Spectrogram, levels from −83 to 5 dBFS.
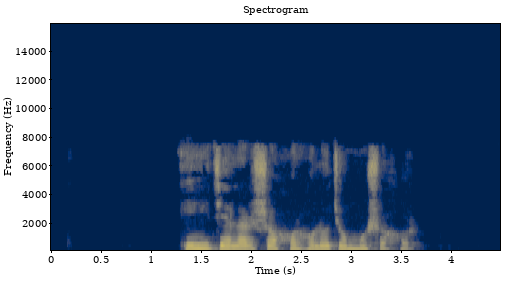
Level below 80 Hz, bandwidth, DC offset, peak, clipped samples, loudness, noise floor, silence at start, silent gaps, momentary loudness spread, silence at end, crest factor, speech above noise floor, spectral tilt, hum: -66 dBFS; 8 kHz; under 0.1%; -8 dBFS; under 0.1%; -22 LUFS; -88 dBFS; 1.3 s; none; 11 LU; 0.85 s; 18 dB; 67 dB; -3.5 dB/octave; none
